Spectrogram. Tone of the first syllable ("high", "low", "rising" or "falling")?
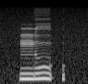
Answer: falling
